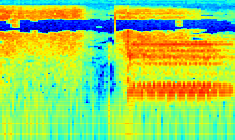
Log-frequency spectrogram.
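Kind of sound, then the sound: signal or alarm, telephone ringing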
